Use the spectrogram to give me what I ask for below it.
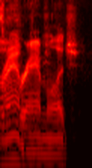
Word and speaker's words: Bramlage: Isn't it Bramlage? – It's Bromwich, isn't it? – Bromwich? – I don't know. – It's Bramlage.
